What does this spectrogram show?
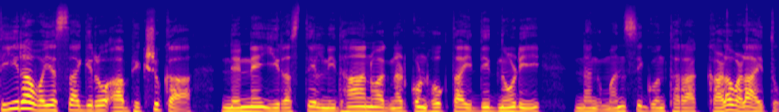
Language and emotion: Kannada, sad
